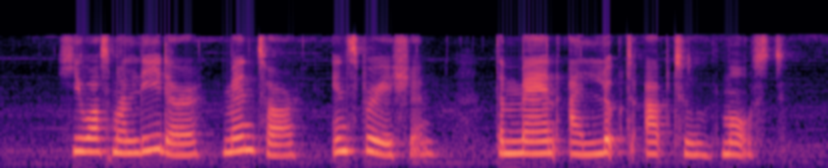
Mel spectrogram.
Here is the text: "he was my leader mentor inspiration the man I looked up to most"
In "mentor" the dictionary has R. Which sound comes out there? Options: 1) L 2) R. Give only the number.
2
